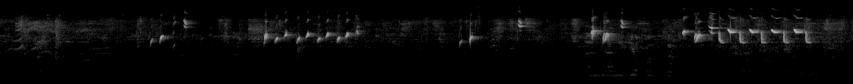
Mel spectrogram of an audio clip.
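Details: European goldfinch song, played to stimulate goldfinches to sing: high, bright twittering notes in short scattered bursts, ending in a fast run of repeated liquid notes.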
